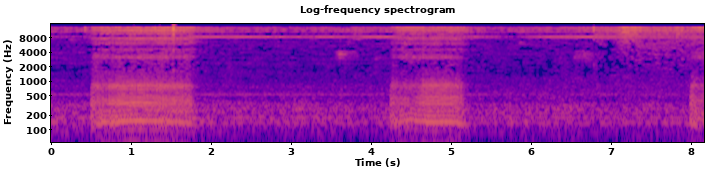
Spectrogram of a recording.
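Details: Pak Pak, one of twelve cared-for cats, snoring while asleep below the kitchen stove; two long, low, rasping snore breaths about three and a half seconds apart, with a third just starting, over a faint steady hum.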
